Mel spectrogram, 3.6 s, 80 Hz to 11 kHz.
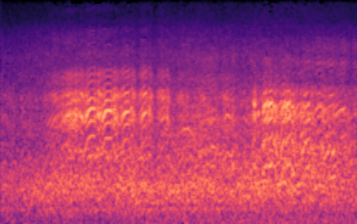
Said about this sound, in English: We're hearing common murres, birds of the Pacific and Bering Sea, and the North Atlantic by Labrador and Newfoundland. Common murres can fly underwater. In midsummer, imagine these black and white seabirds crowded on ledges 100 feet above the ocean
